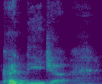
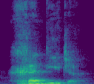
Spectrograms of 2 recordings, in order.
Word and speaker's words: Khadija: Like for example, um, we have let's say if a name Khadija here in the US or in English we'll say Khadija, the K and H. but in Arabic it's actually pronounced as, wait for it, let me clear it all up, Khadija. So there's a kh, that's almost like kind of you getting ready to spit.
